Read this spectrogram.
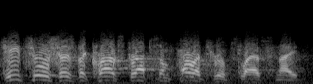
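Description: An actor playing a no-nonsense American squad sergeant, clipped and businesslike, in a 1950s radio drama. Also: male voice, a little high, expressive, normal speed, lightly acted. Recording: noisy, dull 1950s radio recording.

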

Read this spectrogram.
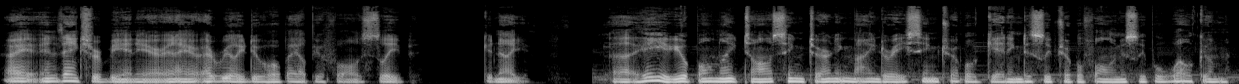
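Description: A man hosting a sleep podcast with a rambling, halting bedtime monologue in a gravelly, creaky voice, often trailing off mid-sentence. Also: mid-range voice, level tone, a little mellow, no room sound. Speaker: podcast host.

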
